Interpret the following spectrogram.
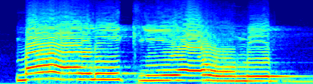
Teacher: Lagu ketiga datar turun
